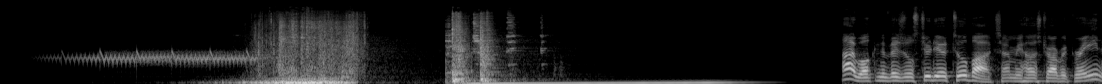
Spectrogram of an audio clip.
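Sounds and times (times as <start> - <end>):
short rising chirps: 0.3 - 2.7.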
